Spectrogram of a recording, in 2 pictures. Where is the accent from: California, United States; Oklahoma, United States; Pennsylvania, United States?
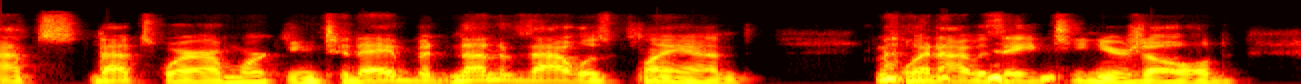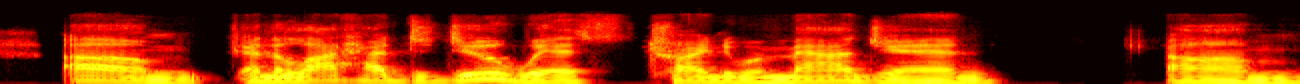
Pennsylvania, United States; Pittsburgh; I'm from Pittsburgh originally.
